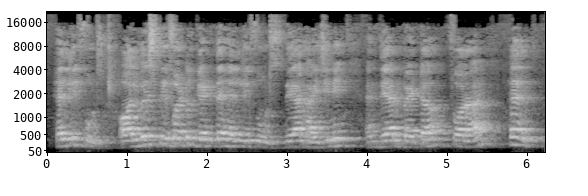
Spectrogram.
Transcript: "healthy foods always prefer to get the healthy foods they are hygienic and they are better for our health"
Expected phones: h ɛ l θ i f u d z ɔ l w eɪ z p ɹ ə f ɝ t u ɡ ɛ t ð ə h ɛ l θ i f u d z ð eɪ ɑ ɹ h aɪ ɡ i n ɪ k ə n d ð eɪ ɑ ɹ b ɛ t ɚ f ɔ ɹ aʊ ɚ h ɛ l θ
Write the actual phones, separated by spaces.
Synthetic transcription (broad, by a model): h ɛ l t i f u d s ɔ l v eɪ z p ə p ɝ t u ɡ ɛ t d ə h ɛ l t i f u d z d eɪ ɑ ɹ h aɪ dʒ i n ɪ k ə n d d eɪ ɑ ɹ b ɛ t ɚ f ɔ ɹ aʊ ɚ h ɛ l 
